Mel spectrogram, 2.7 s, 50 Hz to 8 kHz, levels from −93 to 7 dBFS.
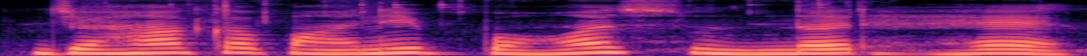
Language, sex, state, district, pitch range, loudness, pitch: Hindi, female, Chhattisgarh, Raipur, 205-235 Hz, -16 LUFS, 215 Hz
